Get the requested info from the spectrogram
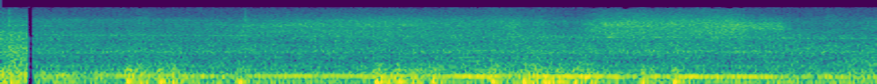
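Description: Running noise inside a Kintetsu electric train: a steady motor hum that sinks slightly in pitch, over rumbling wheels with occasional low thumps from the track.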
